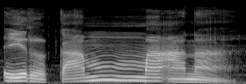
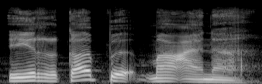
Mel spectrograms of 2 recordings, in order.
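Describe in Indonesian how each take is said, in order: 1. Kata pertama berakhir dengan bunyi m. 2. Kata pertama berakhir dengan bunyi b.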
